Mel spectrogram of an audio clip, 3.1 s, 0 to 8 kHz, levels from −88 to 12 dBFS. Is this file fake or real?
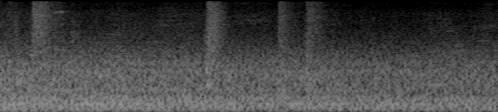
real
